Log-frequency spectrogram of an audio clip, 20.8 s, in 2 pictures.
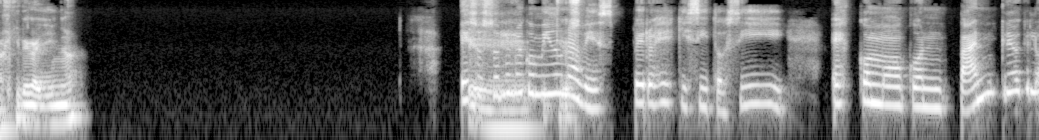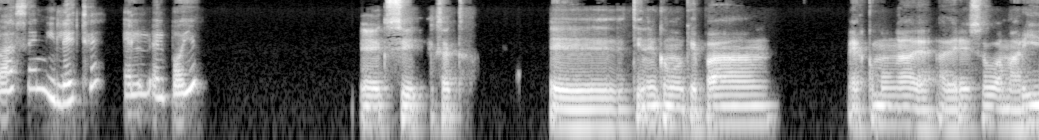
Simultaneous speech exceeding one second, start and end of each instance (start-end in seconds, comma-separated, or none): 4.7-5.9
